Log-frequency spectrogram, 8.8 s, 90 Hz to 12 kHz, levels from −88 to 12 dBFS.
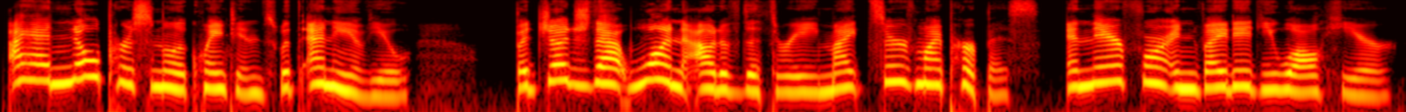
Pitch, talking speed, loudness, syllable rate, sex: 265 Hz, 185 wpm, -18 LUFS, 5.6 syllables/s, female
